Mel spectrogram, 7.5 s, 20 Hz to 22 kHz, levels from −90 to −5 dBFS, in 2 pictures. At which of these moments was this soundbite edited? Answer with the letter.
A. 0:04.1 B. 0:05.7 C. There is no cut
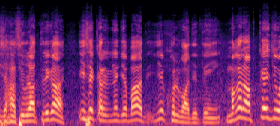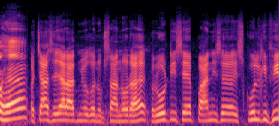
A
